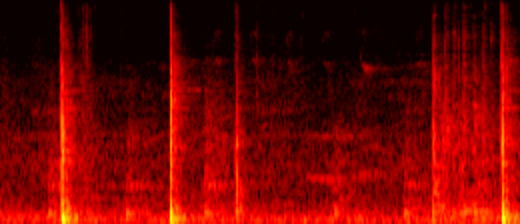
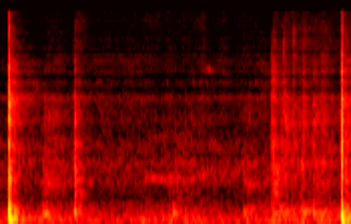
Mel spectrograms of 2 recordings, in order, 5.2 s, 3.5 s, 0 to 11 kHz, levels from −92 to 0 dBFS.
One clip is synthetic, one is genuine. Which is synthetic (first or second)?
second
